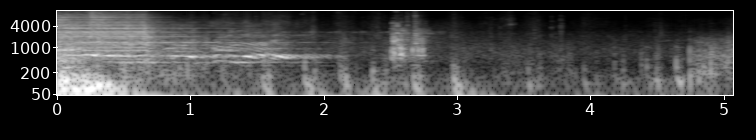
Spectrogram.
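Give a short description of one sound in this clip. Footsteps thud quickly on gravel as someone runs.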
